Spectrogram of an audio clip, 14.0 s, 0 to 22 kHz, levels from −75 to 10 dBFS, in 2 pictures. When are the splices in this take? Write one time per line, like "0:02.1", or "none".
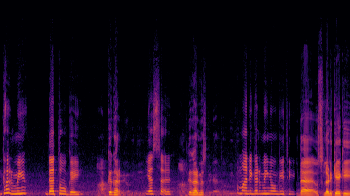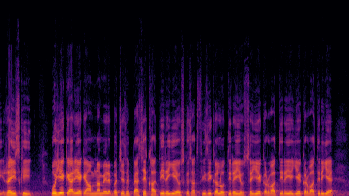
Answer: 0:06.0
